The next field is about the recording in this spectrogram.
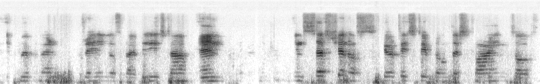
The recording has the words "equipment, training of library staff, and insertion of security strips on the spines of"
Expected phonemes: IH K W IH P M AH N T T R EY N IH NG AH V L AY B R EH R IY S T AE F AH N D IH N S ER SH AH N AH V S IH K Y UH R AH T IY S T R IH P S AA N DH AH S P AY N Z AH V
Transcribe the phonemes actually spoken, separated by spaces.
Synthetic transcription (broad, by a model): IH K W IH P M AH N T T R EY N IH NG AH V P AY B IH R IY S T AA AH N D IH N S ER SH AH N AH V S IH K Y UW R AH T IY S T IH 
